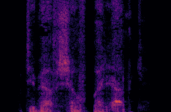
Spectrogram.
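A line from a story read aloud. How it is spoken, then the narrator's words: Stage whisper. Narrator (Russian): спросил я театральным шепотом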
